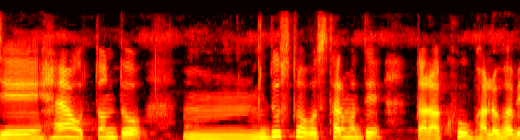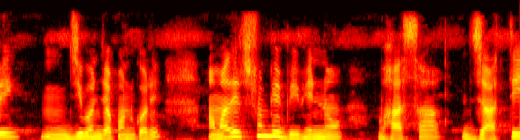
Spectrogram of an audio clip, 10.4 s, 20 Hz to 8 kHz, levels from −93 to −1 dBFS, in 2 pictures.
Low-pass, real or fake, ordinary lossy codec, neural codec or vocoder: 7.2 kHz; real; MP3, 64 kbps; none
